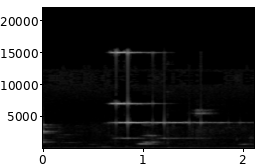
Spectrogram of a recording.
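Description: A few faint computer keyboard clicks as a web address is typed, over a faint high, thin steady ringing tone.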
